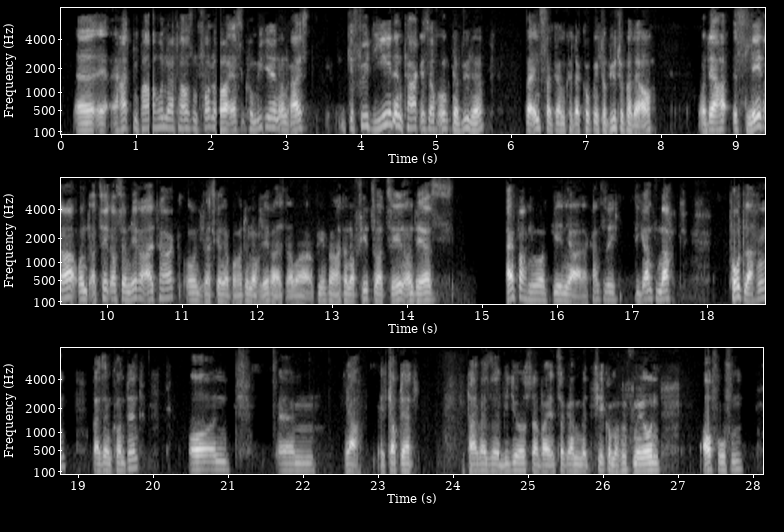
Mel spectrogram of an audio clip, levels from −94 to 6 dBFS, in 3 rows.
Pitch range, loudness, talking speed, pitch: 120-165 Hz, -22 LUFS, 200 wpm, 135 Hz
